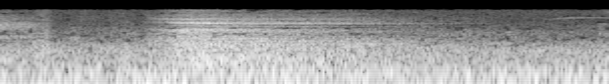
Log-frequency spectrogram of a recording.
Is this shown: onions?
no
